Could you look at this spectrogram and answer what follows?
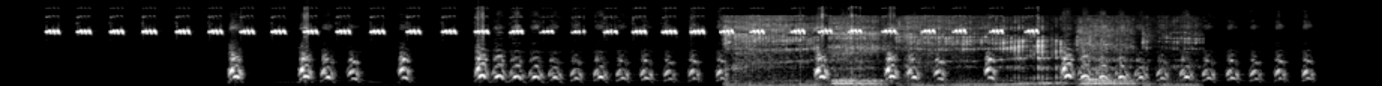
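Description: Crickets chirping at a steady rate of about three chirps a second, with many short barks and yelps from dogs joining in about two seconds in. A rushing noise with a low rumble comes in about seven seconds in and cuts off suddenly about twelve seconds in.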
